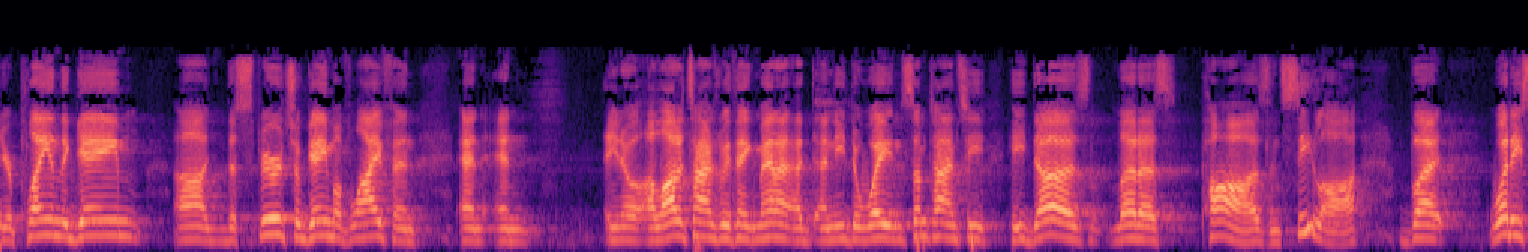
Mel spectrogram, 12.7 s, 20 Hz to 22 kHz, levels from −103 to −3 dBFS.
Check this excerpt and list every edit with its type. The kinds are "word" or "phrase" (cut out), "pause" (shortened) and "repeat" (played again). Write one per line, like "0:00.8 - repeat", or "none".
none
